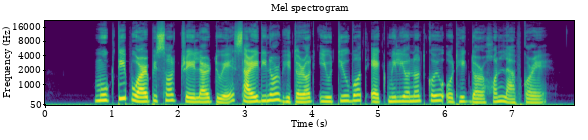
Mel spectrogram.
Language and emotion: Assamese, neutral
